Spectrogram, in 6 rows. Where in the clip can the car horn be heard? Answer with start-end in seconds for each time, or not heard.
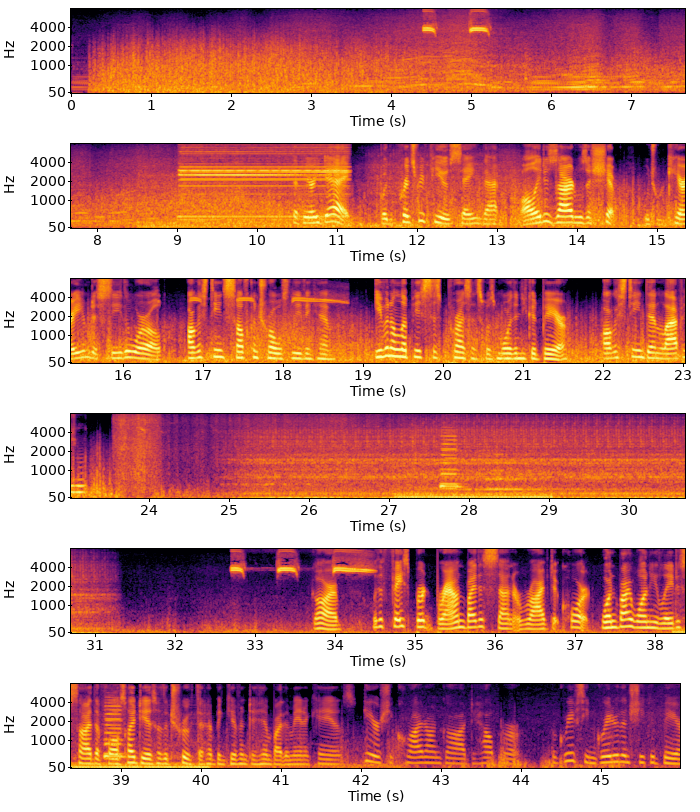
8.4-11.2, 27.1-29.1, 38.2-40.1.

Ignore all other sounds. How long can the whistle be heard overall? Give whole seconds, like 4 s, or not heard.
5 s.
